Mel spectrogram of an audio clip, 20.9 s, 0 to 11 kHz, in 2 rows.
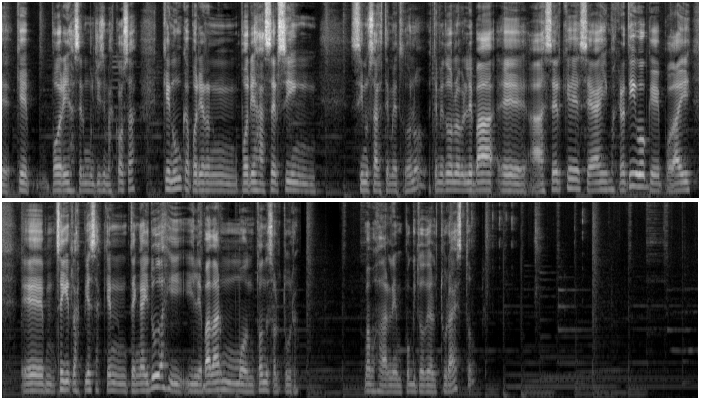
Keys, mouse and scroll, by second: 5.3-6.4 scroll down 1, 6.4 scroll down 2, 6.5 shift+middle click, 10.6-11.1 scroll up 2, 11.1-12.0 scroll down 1, 12.7 scroll up 2, 13.4 middle click, 15.6 Tab, 15.9-16.3 scroll up 2, 16.3 middle click, 17.4 right click, 17.8 alt+shift+right click, 19.1 click.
